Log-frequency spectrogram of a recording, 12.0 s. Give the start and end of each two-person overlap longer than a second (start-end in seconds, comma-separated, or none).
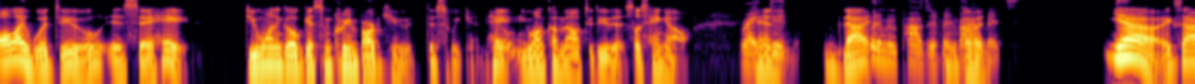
none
